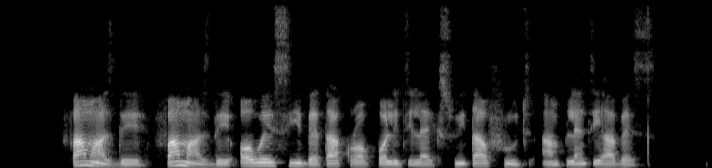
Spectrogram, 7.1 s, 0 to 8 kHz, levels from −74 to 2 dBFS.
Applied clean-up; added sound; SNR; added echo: none; none; none; none.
